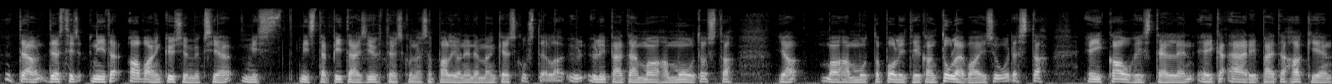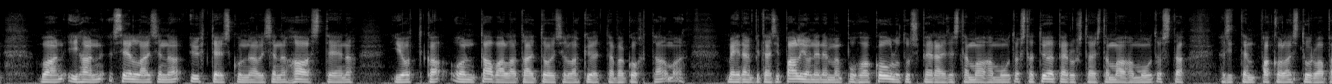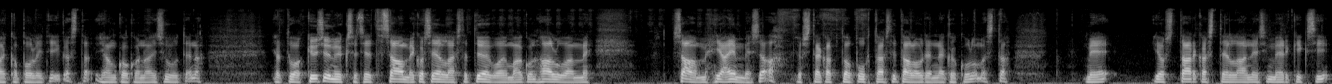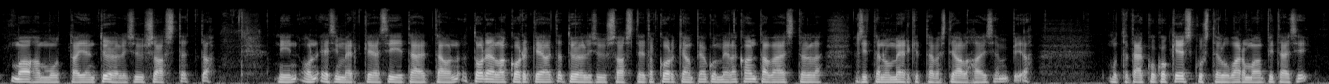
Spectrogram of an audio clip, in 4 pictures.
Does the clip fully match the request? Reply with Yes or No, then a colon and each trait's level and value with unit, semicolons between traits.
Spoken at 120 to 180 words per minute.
No: average, 110 wpm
